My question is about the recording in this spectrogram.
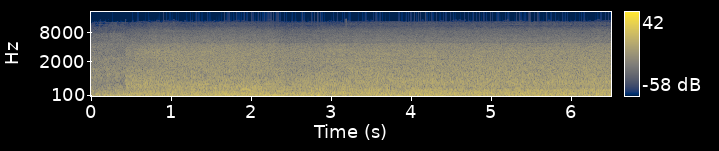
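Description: Steady rushing noise with wind buffeting the microphone, the level rising and falling a little.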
